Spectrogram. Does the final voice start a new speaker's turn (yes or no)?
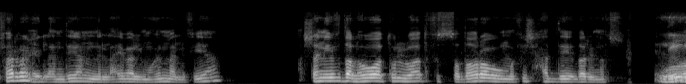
yes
